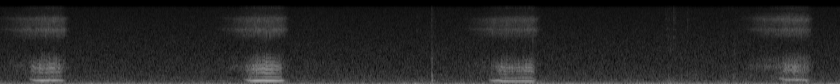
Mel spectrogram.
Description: THIS IS OUR PUG MILLIE, SHE SNORES ALL THE TIME THIS TIME SHE WOKE HERSELF UP, THEN ROLLED OVER AND WENT BACK TO SLEEP WITH HER EYES OPEN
